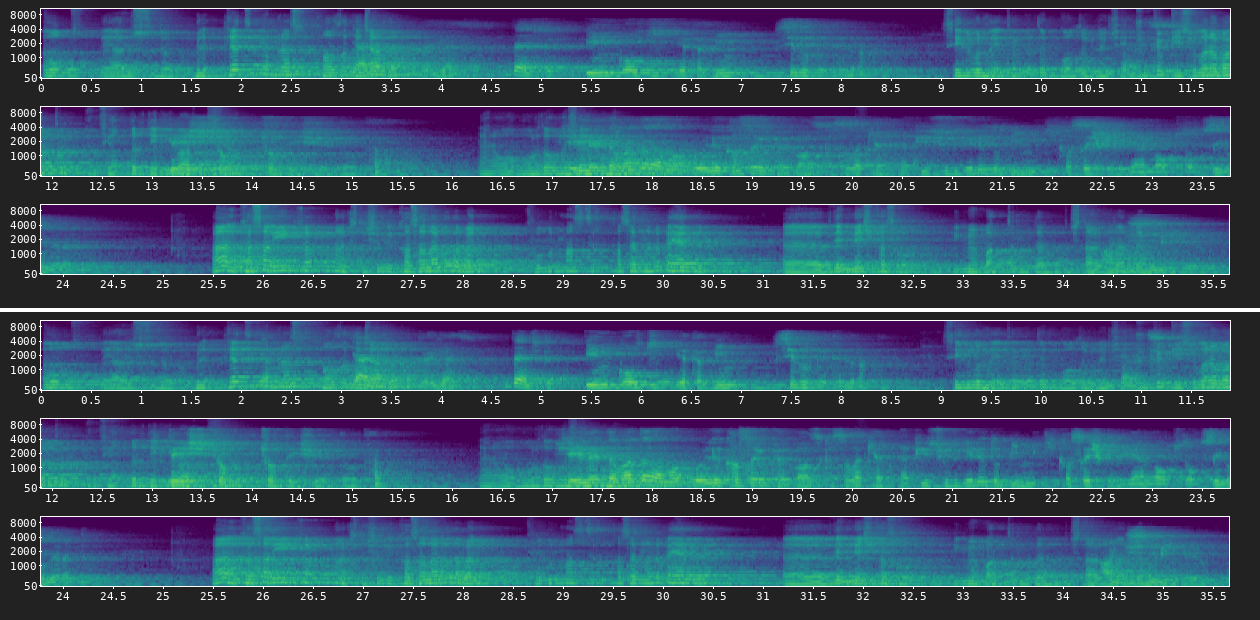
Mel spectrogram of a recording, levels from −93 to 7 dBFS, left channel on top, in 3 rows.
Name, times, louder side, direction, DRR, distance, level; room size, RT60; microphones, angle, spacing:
voice 1, 0.0-3.6 9.0-13.9 16.3-17.8 25.5-28.2 28.7-30.4 31.2-32.5 32.9-34.8, left 1 dB, 20° left, 2 dB, 1.1 m, -27 dB
voice 2, 2.2-3.5 3.8-4.2 4.6-5.2 5.4-7.0 7.3-8.2 10.8-11.2 13.2-13.8 14.1-15.3 17.0-24.1 27.5-27.6 28.6-28.8 33.6-33.7 34.4-35.4, right 2 dB, 75° right, 3 dB, 0.8 m, -27 dB
15.0 x 13.0 x 5.7 m, 2.9 s
head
